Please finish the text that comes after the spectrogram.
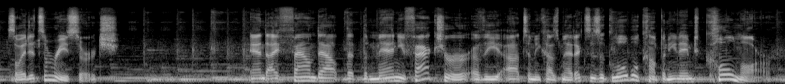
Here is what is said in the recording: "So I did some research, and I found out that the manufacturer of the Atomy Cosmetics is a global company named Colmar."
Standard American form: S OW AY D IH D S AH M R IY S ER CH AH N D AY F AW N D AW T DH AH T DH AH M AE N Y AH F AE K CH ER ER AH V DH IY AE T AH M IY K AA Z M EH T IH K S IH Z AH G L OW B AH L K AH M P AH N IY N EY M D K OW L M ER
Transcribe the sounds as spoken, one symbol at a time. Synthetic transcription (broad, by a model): S OW AY D IH D S AH M R IY S ER CH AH N AY F AW N D AW T DH AH T DH AH M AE N Y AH F AE K CH ER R AH V DH IY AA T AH M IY K AA Z M EH T IH K S IH Z AH G L OW B L K AH M P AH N IY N EY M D K OW L M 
